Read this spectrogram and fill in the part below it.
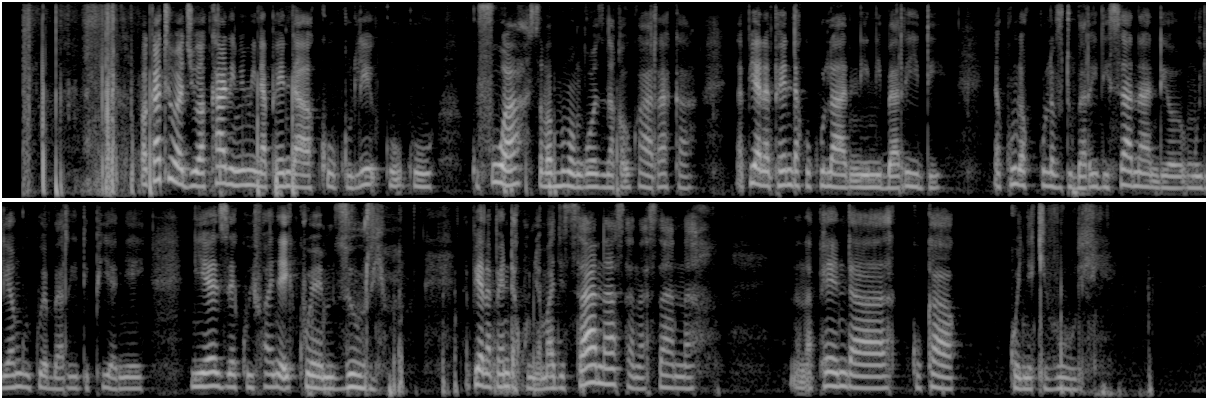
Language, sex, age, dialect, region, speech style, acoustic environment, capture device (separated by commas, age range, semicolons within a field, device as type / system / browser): Swahili, female, 18-24, Kenya - Kiambu, Kenya, happy, nature, mobile / Linux / Chrome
